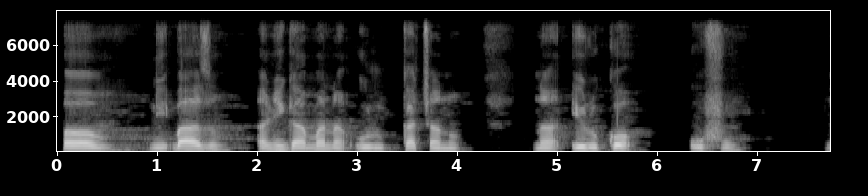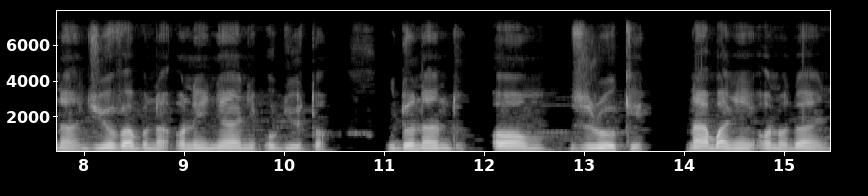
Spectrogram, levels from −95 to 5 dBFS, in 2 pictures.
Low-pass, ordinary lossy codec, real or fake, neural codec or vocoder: 7.2 kHz; none; real; none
